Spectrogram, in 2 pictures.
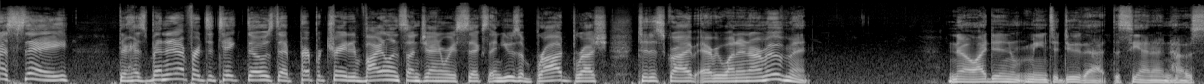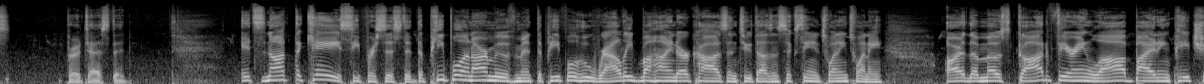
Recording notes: podcasts live from Café Anyway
